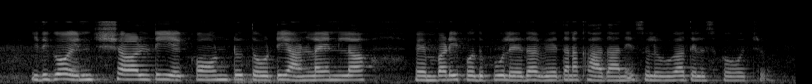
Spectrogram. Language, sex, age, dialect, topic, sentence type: Telugu, female, 25-30, Telangana, banking, statement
